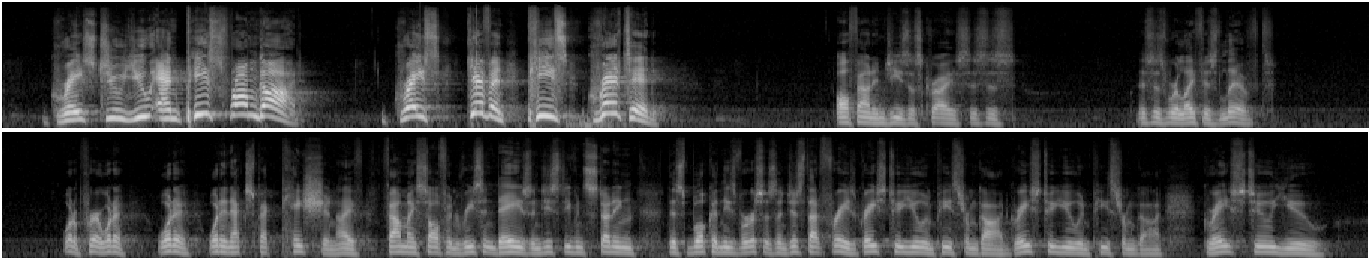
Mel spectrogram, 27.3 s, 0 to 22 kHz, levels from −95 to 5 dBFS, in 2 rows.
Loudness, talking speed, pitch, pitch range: -24 LUFS, 155 wpm, 135 Hz, 120-155 Hz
